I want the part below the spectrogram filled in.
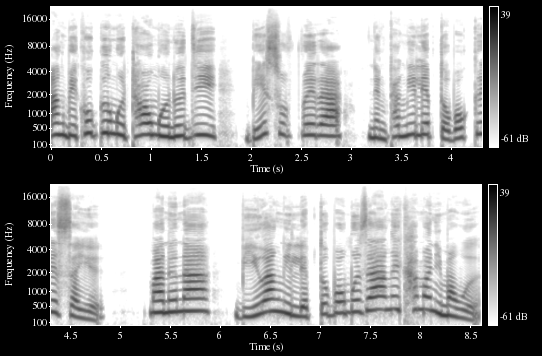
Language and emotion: Bodo, surprised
